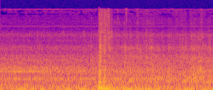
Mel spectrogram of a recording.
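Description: A truck tyre bursts with a loud bang nearby.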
